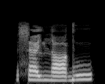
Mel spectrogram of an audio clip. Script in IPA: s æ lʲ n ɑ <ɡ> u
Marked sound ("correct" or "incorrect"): correct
